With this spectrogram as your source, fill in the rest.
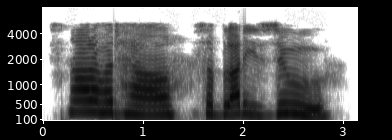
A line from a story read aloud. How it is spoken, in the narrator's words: Merlin grumbled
